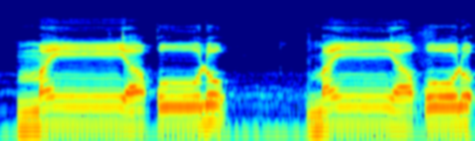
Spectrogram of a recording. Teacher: تو نون ساکن کے بعد جو ہے وہ یا آ گئی ہے جو حروف یرملون میں سے ہے تو نون ساکن یا سے بدل گیا ہے۔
